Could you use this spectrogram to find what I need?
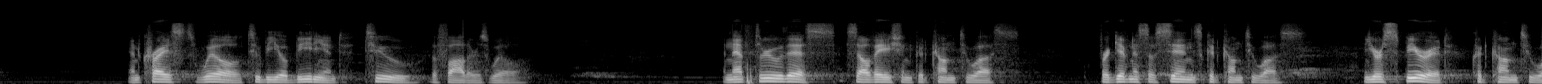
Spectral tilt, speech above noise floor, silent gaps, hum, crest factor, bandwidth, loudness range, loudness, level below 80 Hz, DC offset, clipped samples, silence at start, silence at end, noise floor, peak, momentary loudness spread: -7 dB/octave; 45 dB; none; none; 20 dB; 8.4 kHz; 6 LU; -21 LUFS; -54 dBFS; under 0.1%; under 0.1%; 1.3 s; 0 s; -65 dBFS; -2 dBFS; 14 LU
